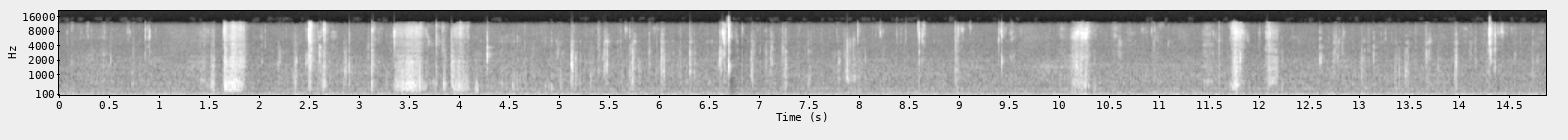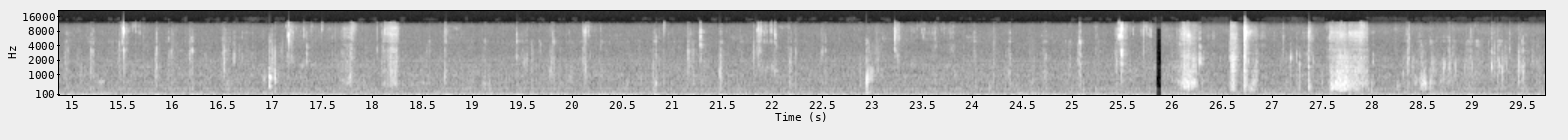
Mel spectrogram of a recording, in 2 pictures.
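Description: A person chewing thick, chewy starch noodles (fen haozi) in chilli sauce, with many short wet mouth clicks. A few longer, louder mouth sounds come about two seconds in, near four seconds and near the end.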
